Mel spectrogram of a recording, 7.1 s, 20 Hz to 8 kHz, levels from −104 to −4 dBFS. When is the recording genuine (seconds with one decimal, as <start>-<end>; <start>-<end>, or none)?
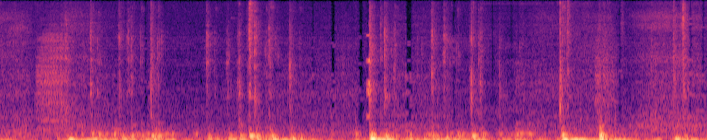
0.0-4.8; 5.4-7.1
